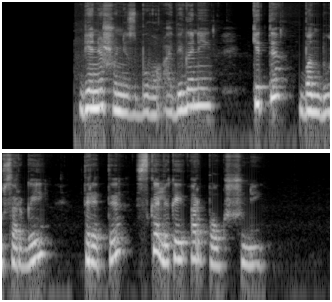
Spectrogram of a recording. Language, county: Lithuanian, Telšiai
